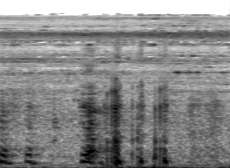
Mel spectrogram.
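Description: A man's voice played back from a video, a few short syllables just under a second in, quieter than the talk around it.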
